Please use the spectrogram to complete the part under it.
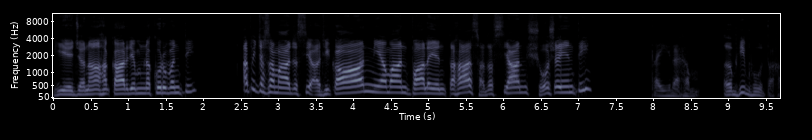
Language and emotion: Sanskrit, disgusted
